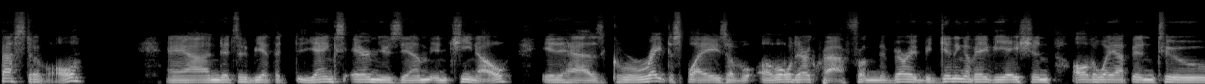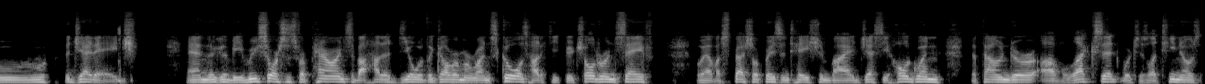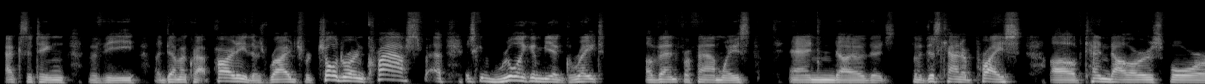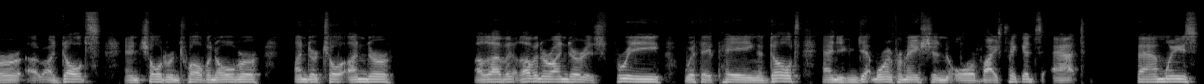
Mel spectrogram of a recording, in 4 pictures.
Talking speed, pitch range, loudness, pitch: 160 wpm, 105-120 Hz, -23 LUFS, 110 Hz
